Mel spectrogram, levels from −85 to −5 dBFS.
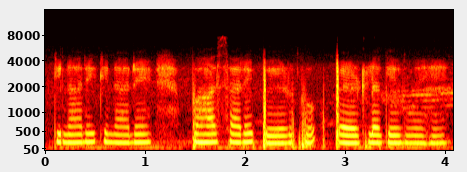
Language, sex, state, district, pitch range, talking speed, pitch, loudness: Hindi, female, Uttar Pradesh, Lalitpur, 195-215 Hz, 130 wpm, 210 Hz, -21 LUFS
